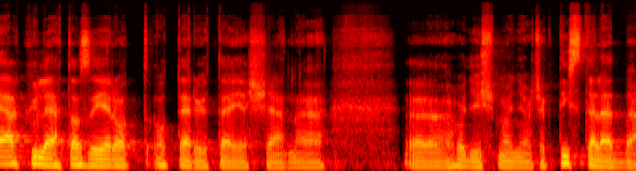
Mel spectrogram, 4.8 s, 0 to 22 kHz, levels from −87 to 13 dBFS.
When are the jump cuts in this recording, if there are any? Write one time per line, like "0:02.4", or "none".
0:01.1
